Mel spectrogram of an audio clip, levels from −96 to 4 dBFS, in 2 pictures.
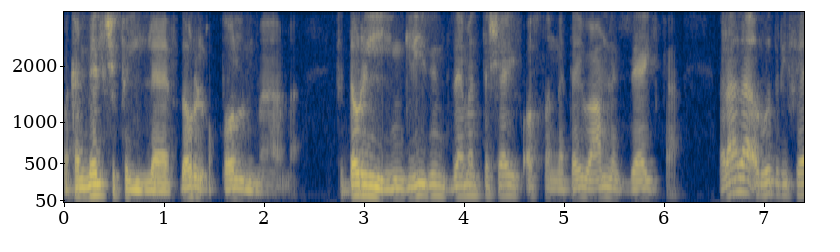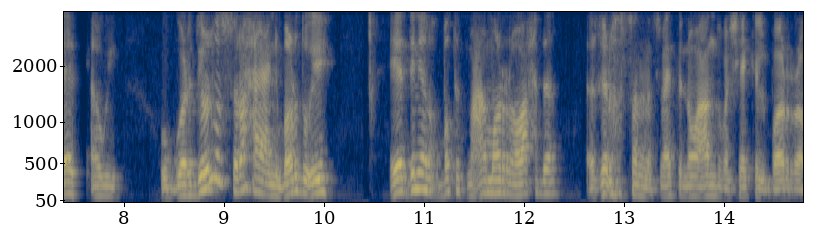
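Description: Microphone overload at 0.28 to 0.32 s puts a harsh crackle on the speech, with peaks about 2 dB over the converter's limit and several percent of samples flattened, likely from input gain set too high. Microphone volume stepped down at 1.02 s by about 3 dB and again at 3.18 s by about 6 dB, with speech and background dropping abruptly together, likely the call software lowering the device input after that distortion. A burst of packet loss from 7.48 to 7.64 s replaces about 140 ms of audio with roughly 135 ms of continued, fading sound and about 20 ms of silence before speech resumes further on. Throughout, the band stops at 4 kHz, consistent with a G.711 call codec at 64 kbps.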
